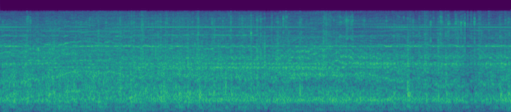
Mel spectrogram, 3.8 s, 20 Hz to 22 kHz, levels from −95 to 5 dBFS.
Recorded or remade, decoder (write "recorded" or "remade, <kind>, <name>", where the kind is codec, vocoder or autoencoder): recorded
